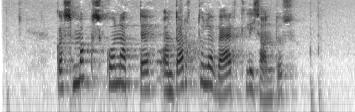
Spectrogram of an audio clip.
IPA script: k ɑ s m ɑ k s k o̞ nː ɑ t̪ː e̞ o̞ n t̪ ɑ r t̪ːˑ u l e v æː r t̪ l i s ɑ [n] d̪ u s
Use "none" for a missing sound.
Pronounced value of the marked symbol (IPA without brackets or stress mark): n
